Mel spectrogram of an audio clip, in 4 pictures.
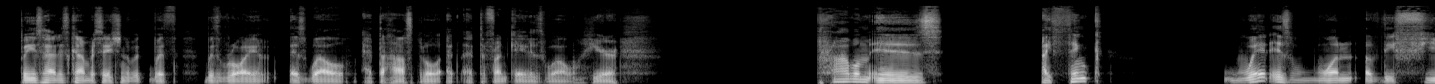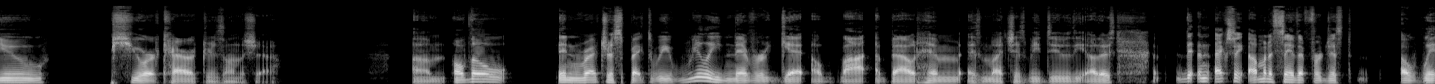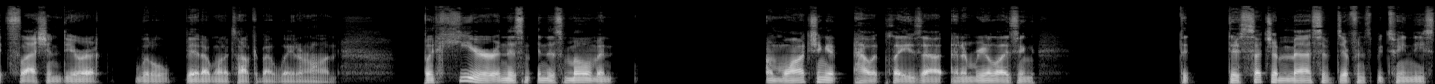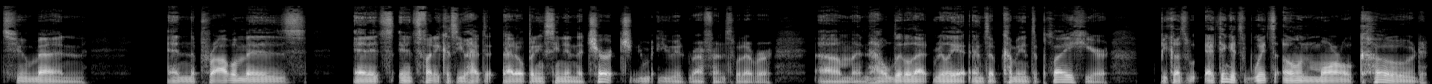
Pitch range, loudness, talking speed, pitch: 70-95 Hz, -18 LUFS, 155 wpm, 80 Hz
